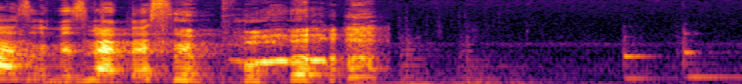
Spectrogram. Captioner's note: laughs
